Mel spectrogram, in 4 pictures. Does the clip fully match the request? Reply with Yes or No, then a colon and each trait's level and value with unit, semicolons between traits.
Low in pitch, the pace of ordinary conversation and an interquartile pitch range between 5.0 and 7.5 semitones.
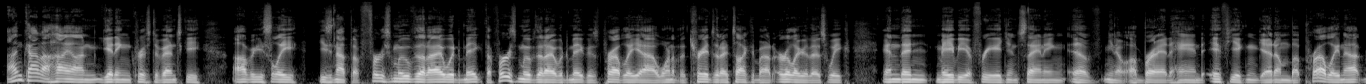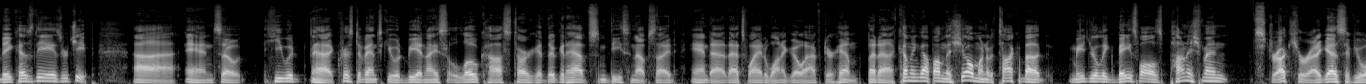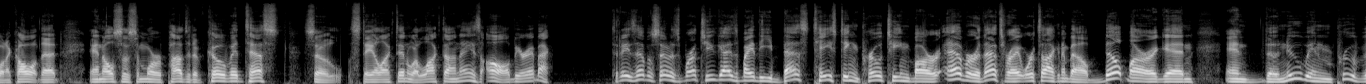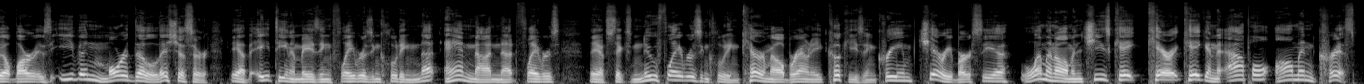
No: low, 115 Hz; fast, 225 wpm; average, 5.3 semitones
